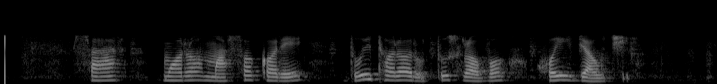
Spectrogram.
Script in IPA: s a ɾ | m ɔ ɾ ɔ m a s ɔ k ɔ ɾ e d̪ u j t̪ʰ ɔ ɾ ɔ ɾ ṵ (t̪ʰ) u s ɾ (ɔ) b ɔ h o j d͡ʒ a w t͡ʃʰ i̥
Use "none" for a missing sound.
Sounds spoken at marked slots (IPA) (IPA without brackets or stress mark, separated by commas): t̪, ɔ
